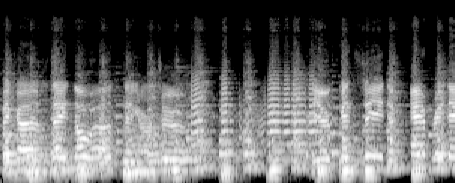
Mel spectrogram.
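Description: Traditional Dixieland jazz band playing together: trumpet, trombone and clarinet weaving melodies with vibrato over banjo, tuba and drums keeping a steady beat about twice a second.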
